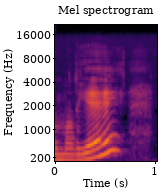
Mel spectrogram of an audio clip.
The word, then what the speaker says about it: Molière: and the other two writers were Molière, and is that how you pronounce it? – That's right.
